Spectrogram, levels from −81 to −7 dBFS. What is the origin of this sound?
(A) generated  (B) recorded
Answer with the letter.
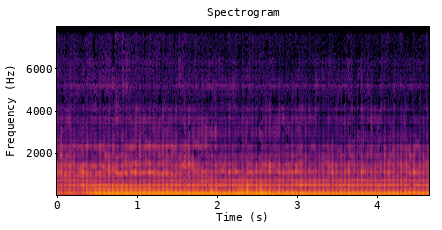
A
